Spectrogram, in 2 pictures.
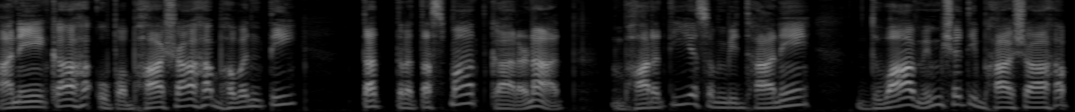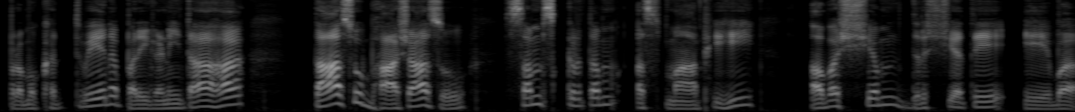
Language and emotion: Sanskrit, neutral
